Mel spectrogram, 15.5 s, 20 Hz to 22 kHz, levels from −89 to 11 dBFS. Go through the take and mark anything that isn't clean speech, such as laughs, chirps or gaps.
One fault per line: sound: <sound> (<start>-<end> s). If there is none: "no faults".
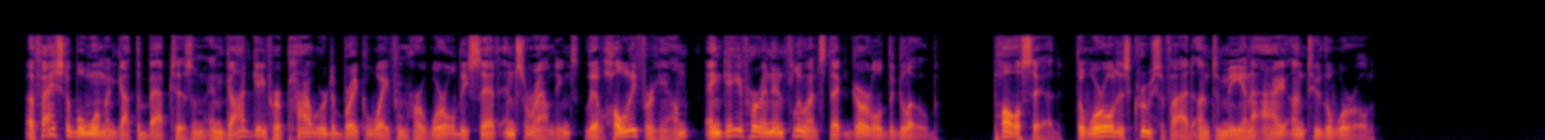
no faults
